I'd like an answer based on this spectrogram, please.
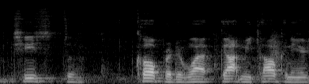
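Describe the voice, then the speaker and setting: Medium-pitched male speech with a Southern US accent and fairly even intonation, plus audible room echo and noticeable background noise. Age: 70s. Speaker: recovery meeting speaker. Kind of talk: recovery testimony talk. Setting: stage with audience. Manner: halting, many fillers.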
